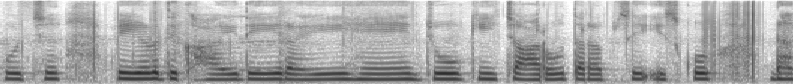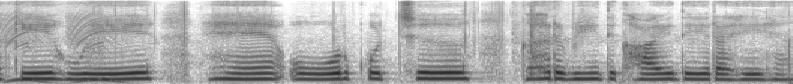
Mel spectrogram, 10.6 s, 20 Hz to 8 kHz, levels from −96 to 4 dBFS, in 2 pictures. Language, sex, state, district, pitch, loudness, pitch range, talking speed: Hindi, female, Bihar, Purnia, 200 Hz, -23 LUFS, 195-210 Hz, 130 wpm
